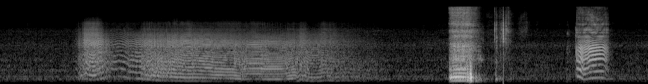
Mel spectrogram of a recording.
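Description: A person's voice making one long groan that falls steadily in pitch, wavering slightly, followed near the end by two short, louder vocal sounds.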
